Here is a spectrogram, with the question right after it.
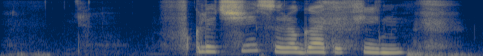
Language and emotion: Russian, neutral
